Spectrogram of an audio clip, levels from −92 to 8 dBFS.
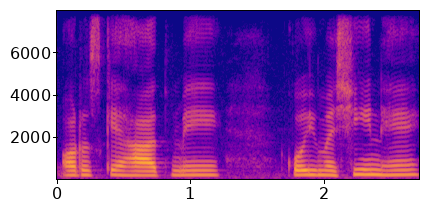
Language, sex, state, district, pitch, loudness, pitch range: Hindi, female, Madhya Pradesh, Bhopal, 215 Hz, -18 LUFS, 210-220 Hz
